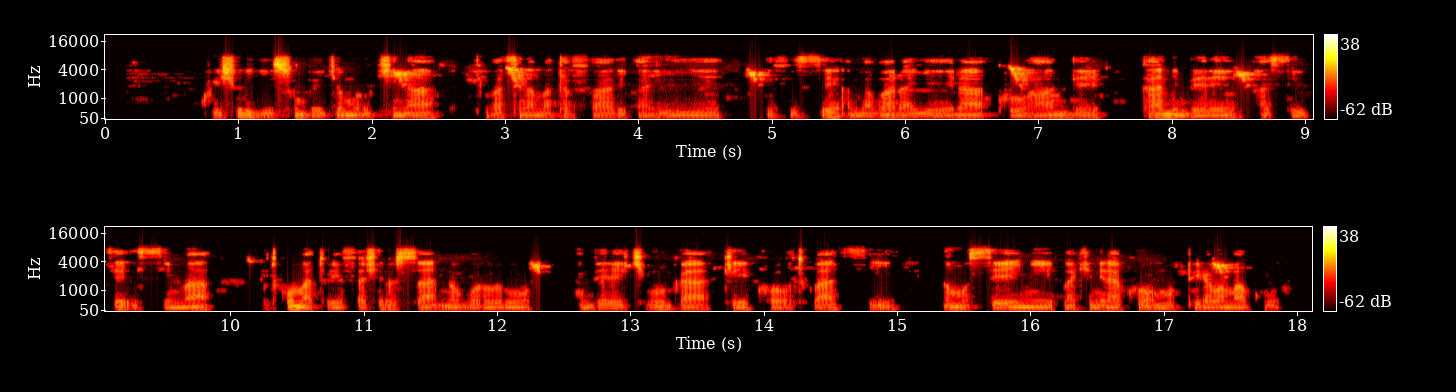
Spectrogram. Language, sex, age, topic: Rundi, male, 25-35, education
